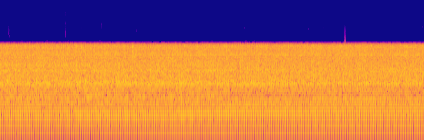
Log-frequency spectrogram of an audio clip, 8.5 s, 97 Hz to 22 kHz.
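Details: Ariens TA20A Trans-a-matic rototiller after engine rebuild and plate-clutch repair, carburetor untouched, run in a wooded area: small single-cylinder steady, even drone under light load, no surging or stumbling; normal running.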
